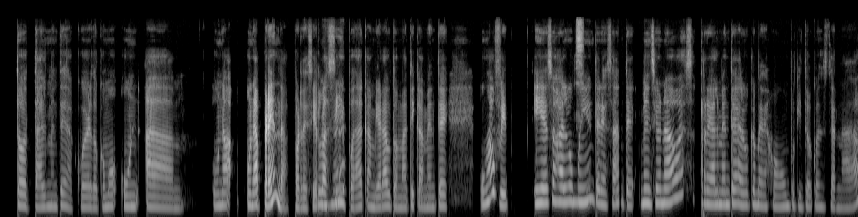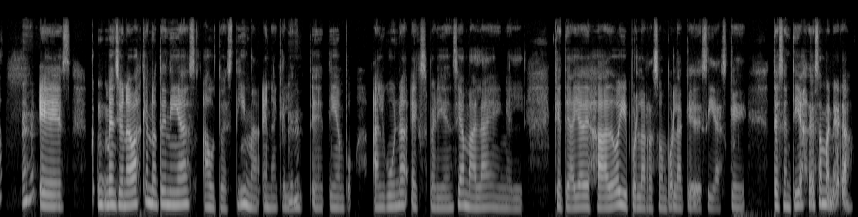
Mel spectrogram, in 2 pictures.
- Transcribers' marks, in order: none
- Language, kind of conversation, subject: Spanish, podcast, ¿Qué importancia tiene la ropa en tu confianza diaria?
